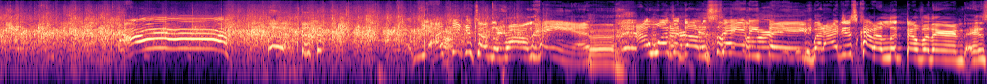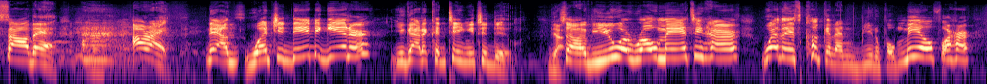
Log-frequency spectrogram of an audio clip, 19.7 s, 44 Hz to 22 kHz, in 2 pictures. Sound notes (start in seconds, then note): 1.2 screams; 2.5 chuckles; 10.6 chuckles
